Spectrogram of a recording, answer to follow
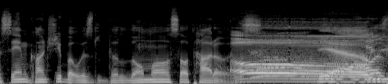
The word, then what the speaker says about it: lomo saltado: Favorite thing I ate was I had three of them in the same country, but was the lomo saltados.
